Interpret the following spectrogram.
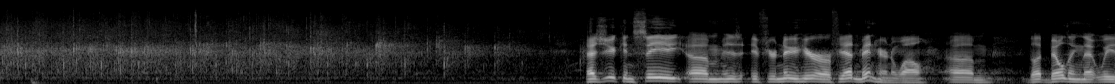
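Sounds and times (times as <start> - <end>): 
audience clapping for children: 0.0 - 6.0
speech: 5.8 - 11.1.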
